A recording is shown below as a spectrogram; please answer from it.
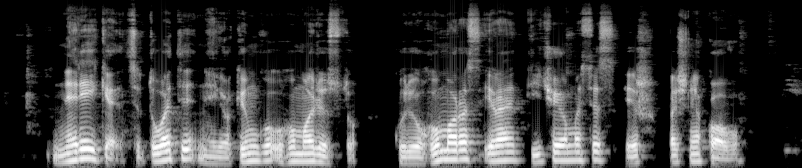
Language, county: Lithuanian, Šiauliai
